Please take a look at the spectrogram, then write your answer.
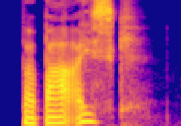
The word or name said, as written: barbarisk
